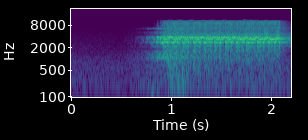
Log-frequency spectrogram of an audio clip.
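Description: Loud, harsh high-pitched squeal of audio feedback from a newly created, record-armed audio track in Logic Pro. It starts abruptly less than a second in, holds steady for just over a second, then cuts off.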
